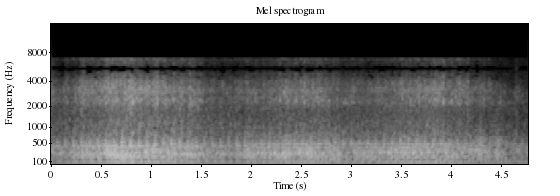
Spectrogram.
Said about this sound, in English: We join them now as their plane circles over the hill.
